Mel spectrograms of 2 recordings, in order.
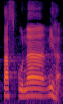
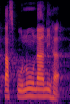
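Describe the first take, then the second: First: The syllable 'nu' is said once. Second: The syllable 'nu' is said twice. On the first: The speaker calls it right. "tetapi yang betul taskunaniha" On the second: The speaker calls it wrong. "Kemarin saya baca taskununaniha"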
